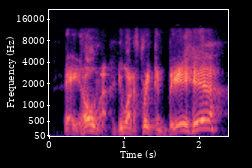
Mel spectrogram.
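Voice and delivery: put-on cartoon voice with swooping pitch. Asked for a character, doing a voice on request: Moe voice.

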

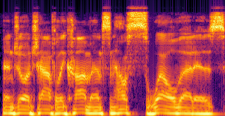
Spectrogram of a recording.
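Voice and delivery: ordinary talk

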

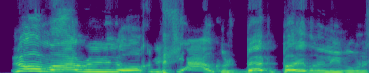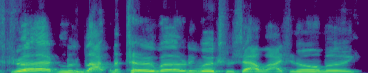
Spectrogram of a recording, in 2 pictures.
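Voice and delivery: put-on Birmingham accent. Asked to do it again, the speaker retells a show's plot in a birmingham accent. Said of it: "Do it again".

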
